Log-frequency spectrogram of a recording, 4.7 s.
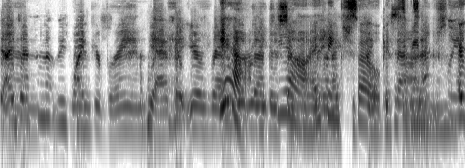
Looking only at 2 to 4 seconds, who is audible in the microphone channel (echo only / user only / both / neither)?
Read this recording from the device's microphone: both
